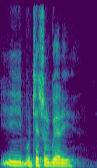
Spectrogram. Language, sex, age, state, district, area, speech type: Bodo, male, 60+, Assam, Baksa, rural, spontaneous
